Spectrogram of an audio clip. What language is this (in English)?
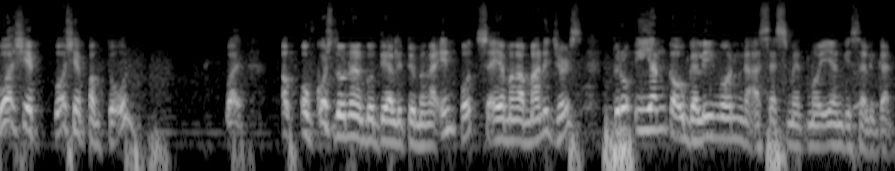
Filipino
